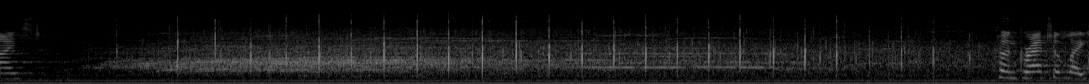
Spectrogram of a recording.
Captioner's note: applause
